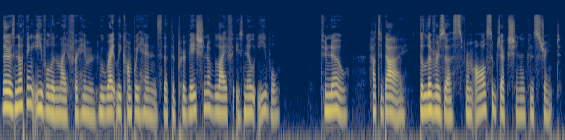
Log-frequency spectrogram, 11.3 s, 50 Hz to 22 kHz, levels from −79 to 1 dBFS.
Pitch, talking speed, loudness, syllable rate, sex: 165 Hz, 165 wpm, -21 LUFS, 4.7 syllables/s, female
